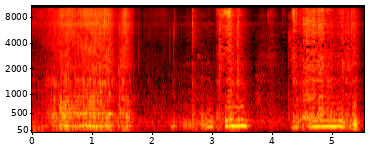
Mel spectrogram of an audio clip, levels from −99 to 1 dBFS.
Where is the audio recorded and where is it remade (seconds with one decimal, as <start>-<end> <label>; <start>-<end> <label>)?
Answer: 0.0-2.5 remade; 2.5-5.5 recorded

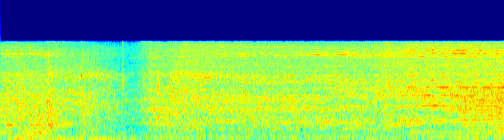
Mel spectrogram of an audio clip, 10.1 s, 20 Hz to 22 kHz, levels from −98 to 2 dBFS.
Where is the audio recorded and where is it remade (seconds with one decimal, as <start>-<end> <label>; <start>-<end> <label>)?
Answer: 0.0-1.9 remade; 1.9-3.3 recorded; 3.3-4.9 remade; 4.9-6.5 recorded; 6.5-7.9 remade; 7.9-10.1 recorded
